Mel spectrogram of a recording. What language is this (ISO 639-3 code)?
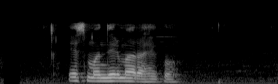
nep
